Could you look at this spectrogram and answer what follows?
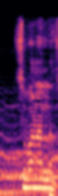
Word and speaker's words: সুবহানাল্লাহ: পরে এটারে মেশিনের মতো সুবহানাল্লাহ সুবহানাল্লাহ সুবহানাল্লাহ সুবহানাল্লাহ সুবহানাল্লাহ, কিচ্ছু হয় না। এটা হা উচ্চারণ না হলে তো তাসবিহ হয় নাই। শেষের গোল হাটা সাকিন করতে হবে এবং প্রত্যেকবারই নিঃশ্বাস ফেলতে হবে।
